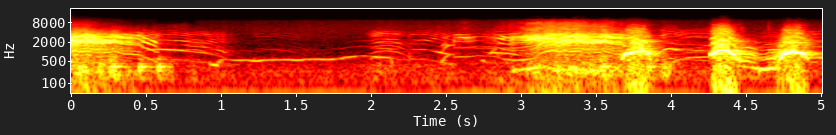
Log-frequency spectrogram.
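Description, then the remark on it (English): An alley cat confronting a terrier yowls and growls in a drawn-out, wavering cry, then lets out several sharp, loud snarling bursts, the sound of an agitated standoff. “The terrier runs off and comes face to face with an alley cat.”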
